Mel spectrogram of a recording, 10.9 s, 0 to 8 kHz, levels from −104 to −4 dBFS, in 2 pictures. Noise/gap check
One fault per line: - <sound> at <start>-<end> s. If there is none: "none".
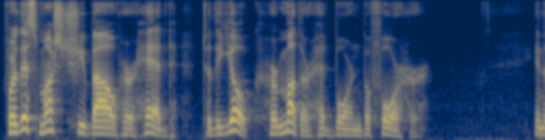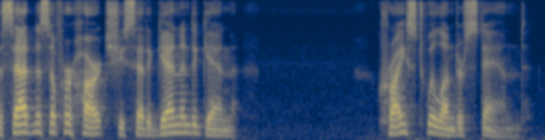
none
